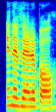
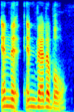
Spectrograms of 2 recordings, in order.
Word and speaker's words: inevitable: Okay, the word is what we do is we pronounce it inevitable. This is for me. This is a difficult word for me because I always pronounce it inevitable, but it's inevitable.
